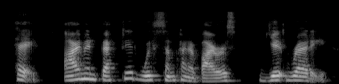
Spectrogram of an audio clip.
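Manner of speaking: normal talking voice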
